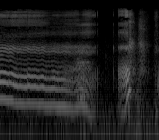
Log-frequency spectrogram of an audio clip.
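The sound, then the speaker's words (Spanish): A small orc baby crying in a tense fantasy scene: a sustained wailing cry with a rich, buzzy tone that sags slightly in pitch, then breaks into short, choppy sobs and whimpers. “el llanto de este pequeño orco que nos acompaña”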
